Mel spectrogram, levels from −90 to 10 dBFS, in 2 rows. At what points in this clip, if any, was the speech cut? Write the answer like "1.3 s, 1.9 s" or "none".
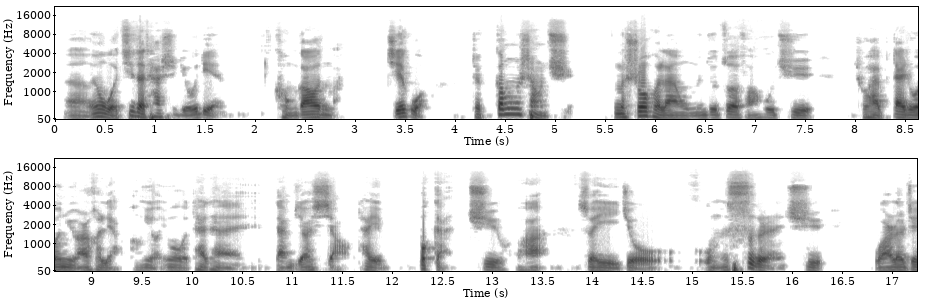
5.6 s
